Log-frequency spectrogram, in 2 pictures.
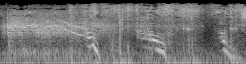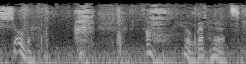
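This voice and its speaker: An actor playing a wounded, dogged young British fugitive on the run, muttering urgently to himself with effort in a radio drama. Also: male voice, high voice, wildly swooping pitch, very slow, pauses often, full character voice. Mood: pained, tense. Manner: groaning, effortful, urgent self-talk. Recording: noisy outdoor sound effects behind voice.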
